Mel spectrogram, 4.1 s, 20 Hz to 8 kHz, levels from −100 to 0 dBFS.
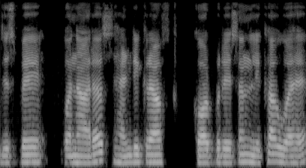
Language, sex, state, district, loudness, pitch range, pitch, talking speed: Hindi, male, Uttar Pradesh, Varanasi, -33 LUFS, 120-130 Hz, 125 Hz, 105 wpm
